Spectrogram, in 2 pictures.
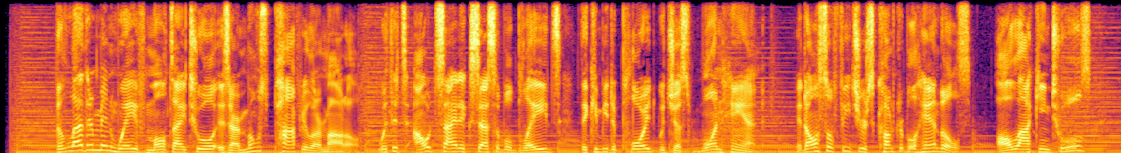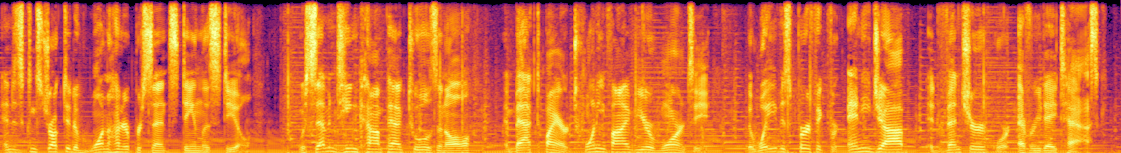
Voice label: NARRATION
